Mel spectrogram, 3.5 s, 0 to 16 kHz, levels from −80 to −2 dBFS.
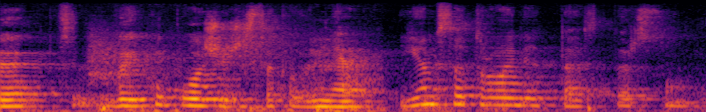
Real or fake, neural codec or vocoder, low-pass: fake; vocoder, 44.1 kHz, 128 mel bands, Pupu-Vocoder; 14.4 kHz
